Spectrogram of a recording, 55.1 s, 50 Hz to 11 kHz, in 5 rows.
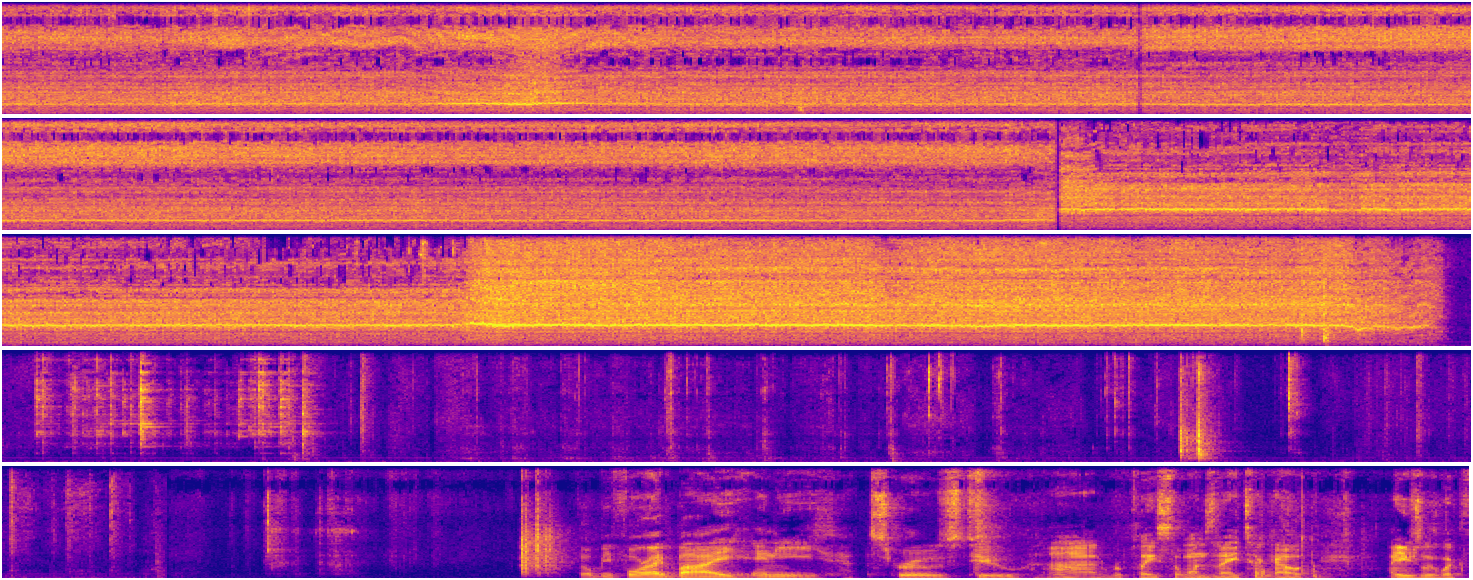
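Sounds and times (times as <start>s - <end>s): power tool whining: 0.0s - 32.9s.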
